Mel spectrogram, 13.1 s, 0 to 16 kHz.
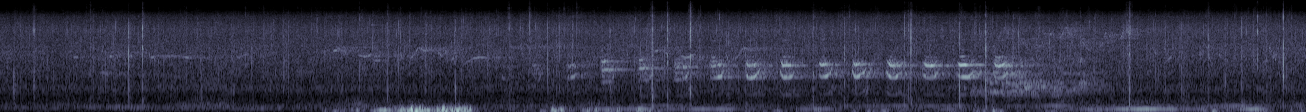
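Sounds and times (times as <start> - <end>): raindrops ticking: 0.0 - 13.0
wild turkey yelping: 5.0 - 11.2.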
